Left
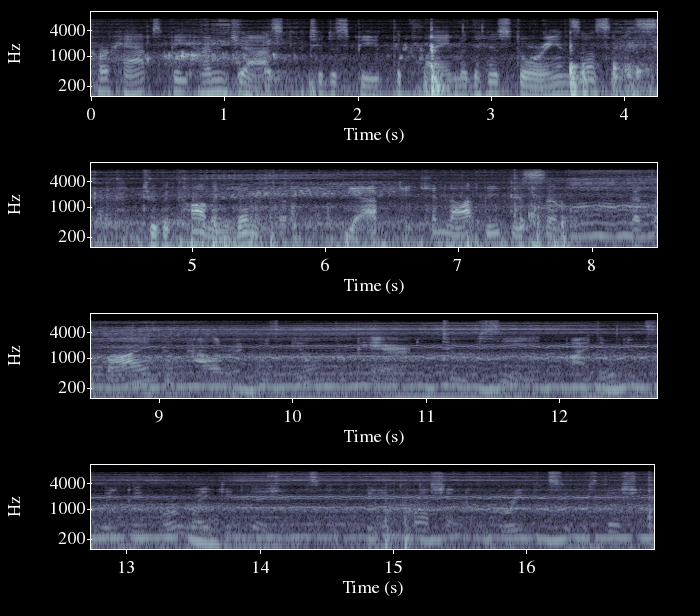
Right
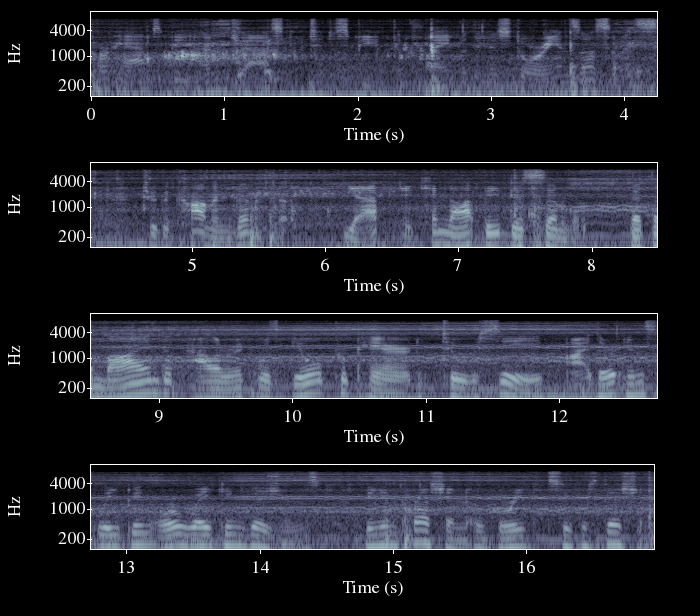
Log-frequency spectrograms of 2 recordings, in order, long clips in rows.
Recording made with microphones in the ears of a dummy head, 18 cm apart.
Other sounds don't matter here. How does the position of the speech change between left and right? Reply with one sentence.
You can hear the speech go from the left side to the right.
